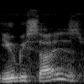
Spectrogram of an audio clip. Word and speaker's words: Ubeesize: the box and uh the pronunciation should be ubisized but if that's not the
